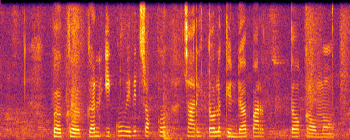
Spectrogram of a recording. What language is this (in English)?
Javanese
